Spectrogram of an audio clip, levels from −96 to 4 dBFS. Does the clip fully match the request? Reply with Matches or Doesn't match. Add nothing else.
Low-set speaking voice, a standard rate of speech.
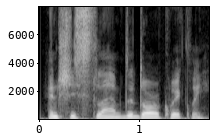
Doesn't match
